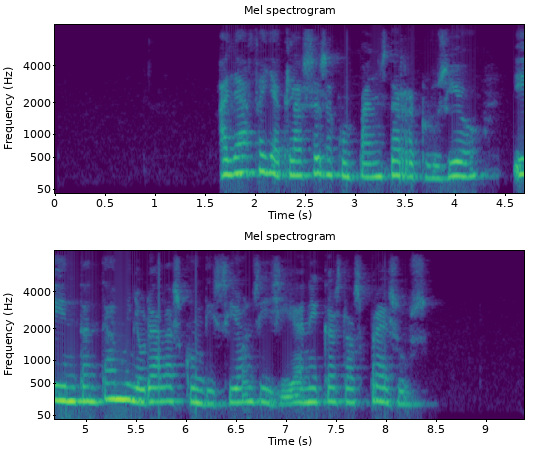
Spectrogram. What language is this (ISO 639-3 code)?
cat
